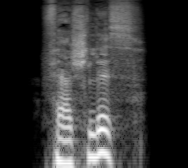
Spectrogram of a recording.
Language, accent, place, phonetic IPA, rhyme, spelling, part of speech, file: German, Germany, Berlin, [fɛɐ̯ˈʃlɪs], -ɪs, verschliss, verb, De-verschliss.ogg
- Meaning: first/third-person singular preterite of verschleißen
